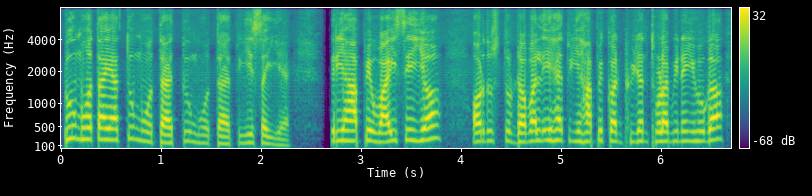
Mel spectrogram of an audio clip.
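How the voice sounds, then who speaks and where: A man with a high-pitched voice teaches a casual lesson, walking through each letter and word one at a time. He keeps calling his listeners friends as he explains. The recording is dry and close. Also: a little fast, warm tone, no room sound.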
